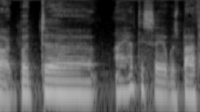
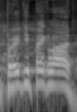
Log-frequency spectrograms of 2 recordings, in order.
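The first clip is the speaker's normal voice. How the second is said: Belfast greeting; 7 semitones higher than usual. Shown as a demonstration. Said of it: "that's a".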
